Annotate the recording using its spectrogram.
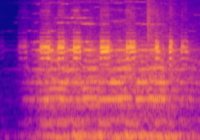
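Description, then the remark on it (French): Car horns honk repeatedly in short, uneven blasts over a steady rumble of street traffic, loud, with several horns overlapping in a lively, insistent rhythm, at a street protest with placards and slogans against President Javier Milei in the Argentine capital, where hundreds of people celebrated a setback for the president. “Des klaxons et des pancartes, des slogans contre Javier Milei dans la capitale argentine.”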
